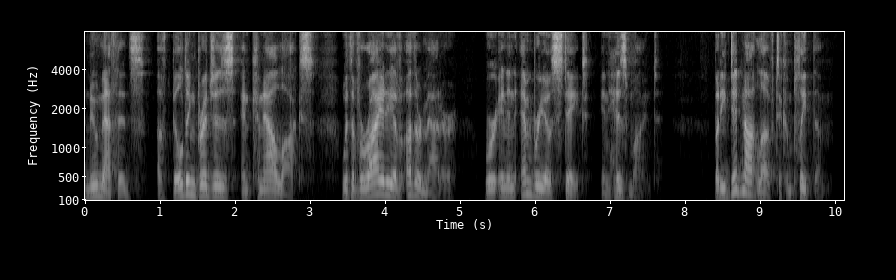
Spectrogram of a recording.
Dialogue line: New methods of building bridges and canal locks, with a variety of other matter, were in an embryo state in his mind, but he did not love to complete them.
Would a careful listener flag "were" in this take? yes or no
no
